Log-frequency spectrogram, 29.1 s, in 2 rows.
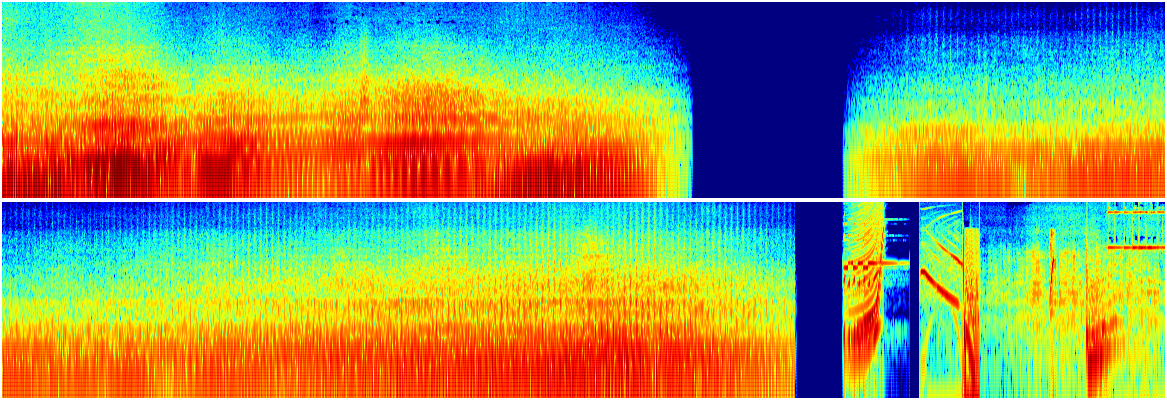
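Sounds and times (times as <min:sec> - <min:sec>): toy vehicle engine hum: 0:26.8 - 0:29.0.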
